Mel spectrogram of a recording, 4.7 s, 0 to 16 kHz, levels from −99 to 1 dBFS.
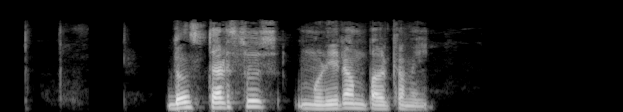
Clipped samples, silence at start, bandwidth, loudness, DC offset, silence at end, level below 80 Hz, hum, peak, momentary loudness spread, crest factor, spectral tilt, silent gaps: under 0.1%; 1.25 s; 8.2 kHz; -19 LUFS; under 0.1%; 1.45 s; -60 dBFS; none; 0 dBFS; 10 LU; 22 dB; -6 dB/octave; none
